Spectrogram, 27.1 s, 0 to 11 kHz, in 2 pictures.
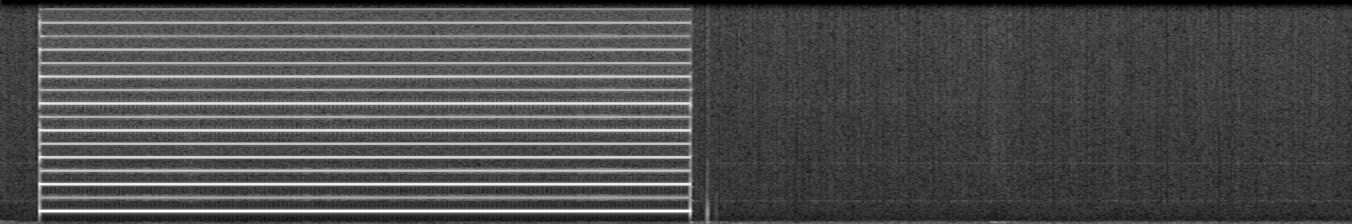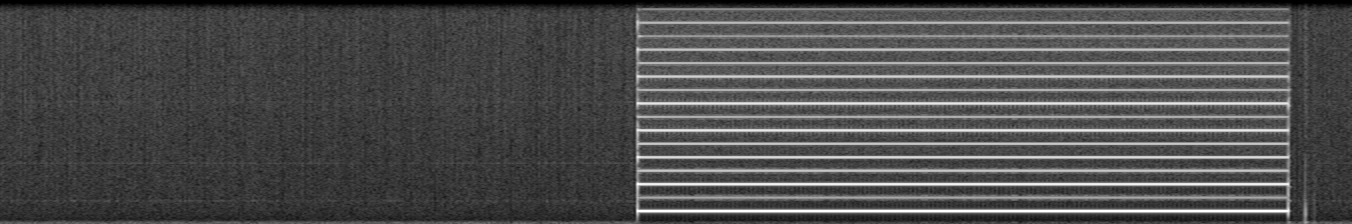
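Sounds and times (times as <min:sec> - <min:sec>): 
tone: 0:00.4 - 0:06.9, 0:19.9 - 0:26.4.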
